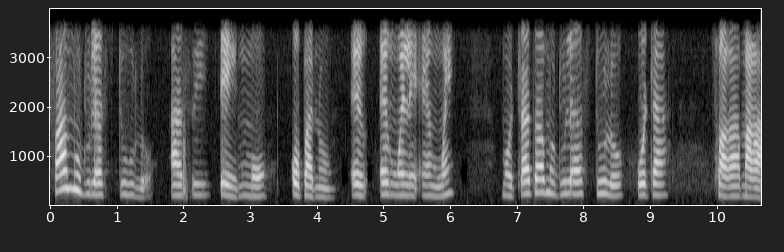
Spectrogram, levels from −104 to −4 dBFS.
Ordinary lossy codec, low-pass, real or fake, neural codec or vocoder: none; 3.6 kHz; fake; vocoder, 22.05 kHz, 80 mel bands, Vocos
